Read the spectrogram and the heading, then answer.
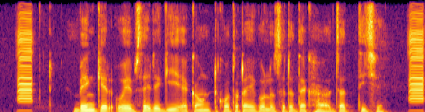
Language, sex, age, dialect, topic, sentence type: Bengali, male, 18-24, Western, banking, statement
